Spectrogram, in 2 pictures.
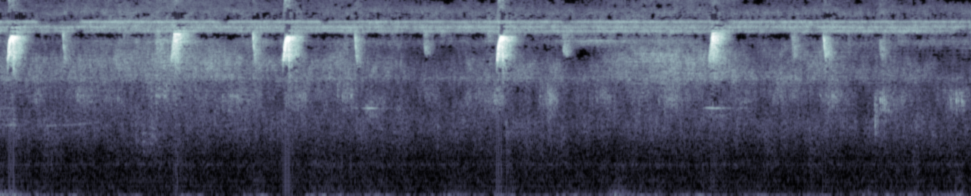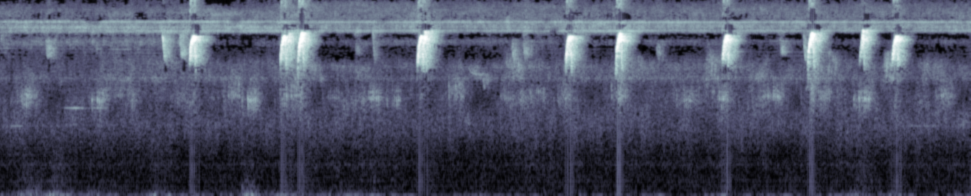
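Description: A bird giving short, sharp, high chirps, spaced a few seconds apart at first and coming about once a second from about halfway, over a steady high-pitched insect drone.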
